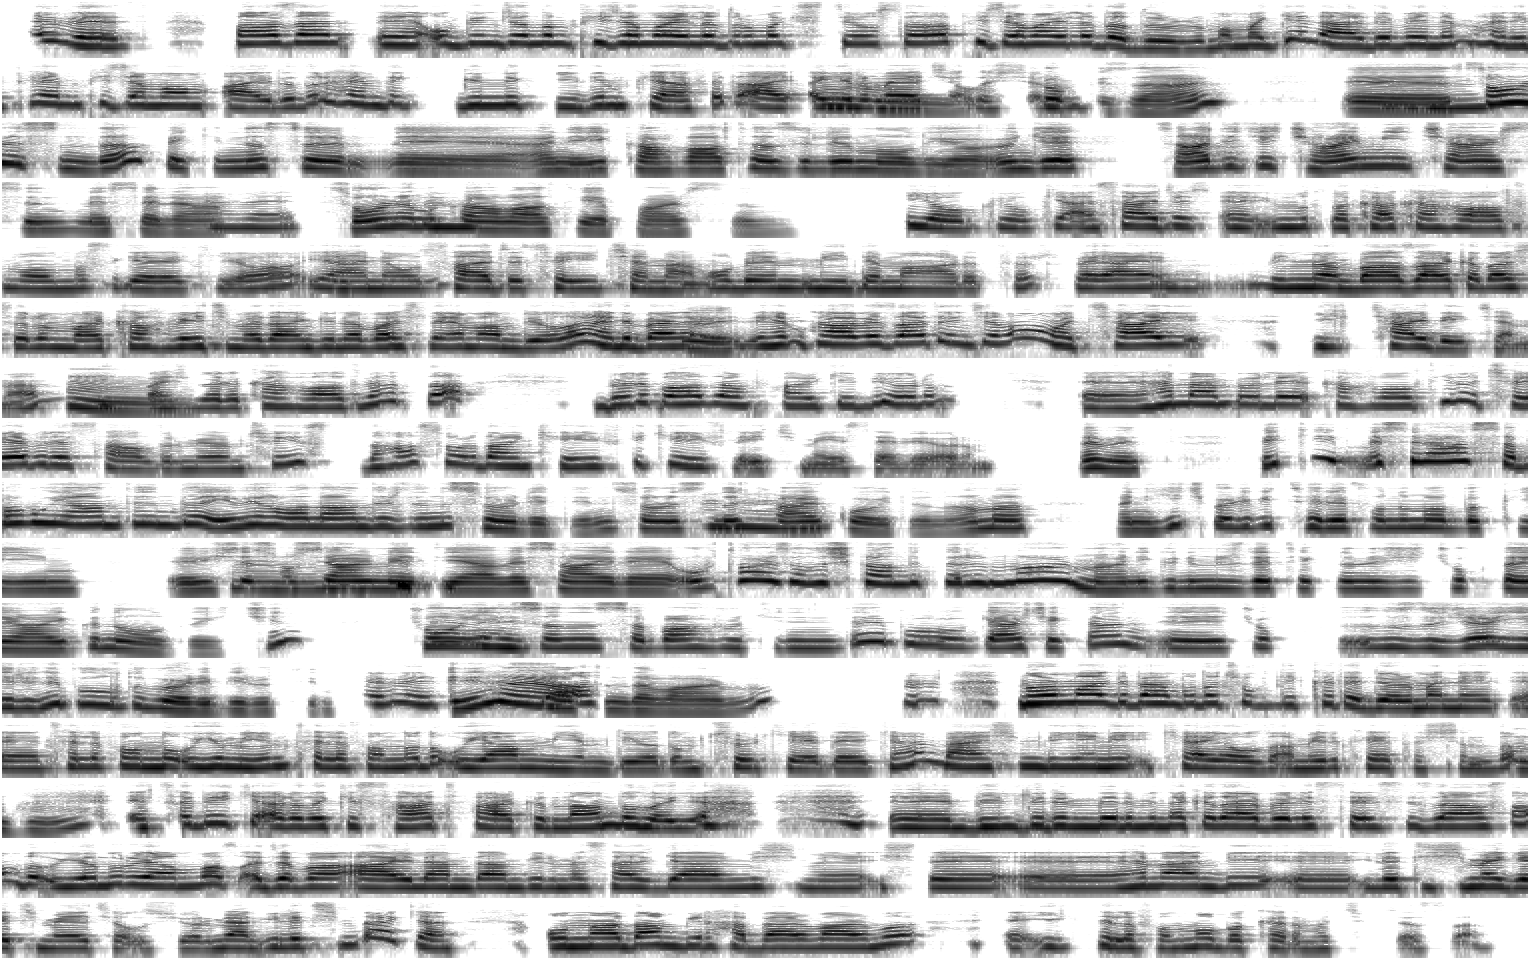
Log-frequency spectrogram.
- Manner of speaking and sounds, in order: tapping; other background noise; chuckle; laughing while speaking: "dolayı"
- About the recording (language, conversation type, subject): Turkish, podcast, Sabah uyandığınızda ilk yaptığınız şeyler nelerdir?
